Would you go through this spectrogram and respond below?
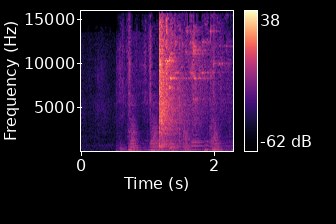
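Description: A Buckfast tonic wine bottle smashed in a breakage test, one sharp crash of shattering glass after a brief silence, followed by tinkling, ringing fragments settling close by.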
